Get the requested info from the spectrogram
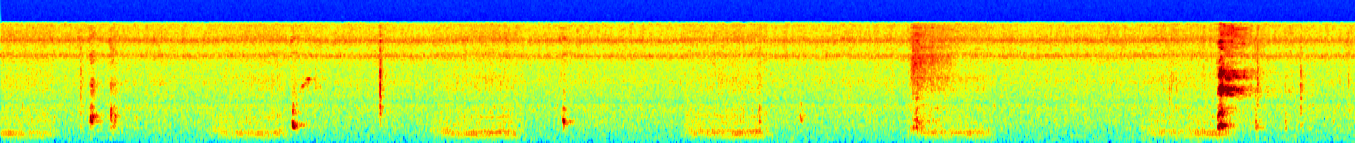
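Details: Domestic cat snoring in its sleep, soft rasping breaths recurring about every two seconds in a steady rhythm, with scattered small clicks and a brief noisy rustle near the end against a quiet indoor background.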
